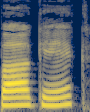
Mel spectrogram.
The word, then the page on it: pa'ge'g: Mi'gmaq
